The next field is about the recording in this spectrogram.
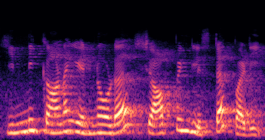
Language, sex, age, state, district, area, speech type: Tamil, female, 30-45, Tamil Nadu, Tiruchirappalli, rural, read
